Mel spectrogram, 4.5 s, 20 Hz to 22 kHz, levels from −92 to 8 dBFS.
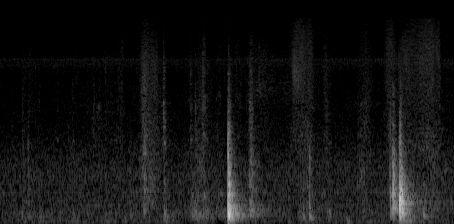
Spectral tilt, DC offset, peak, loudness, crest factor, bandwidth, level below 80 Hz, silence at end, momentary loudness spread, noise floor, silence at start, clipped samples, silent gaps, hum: -9 dB/octave; under 0.1%; -4 dBFS; -27 LUFS; 30 dB; 12.5 kHz; -68 dBFS; 0.45 s; 25 LU; -65 dBFS; 2.3 s; under 0.1%; none; none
